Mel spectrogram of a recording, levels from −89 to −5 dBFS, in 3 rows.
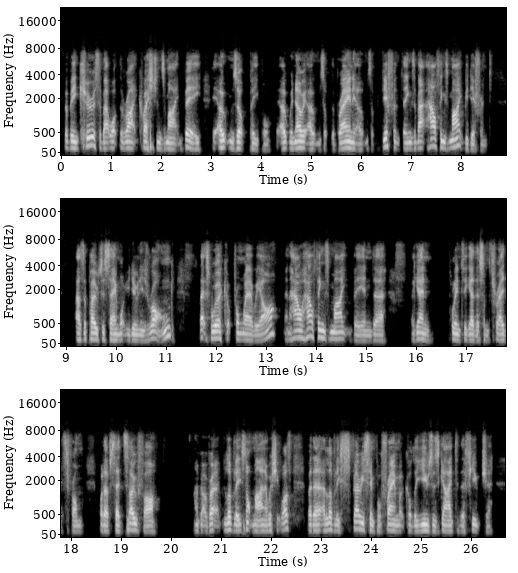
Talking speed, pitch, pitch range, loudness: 210 wpm, 125 Hz, 115-140 Hz, -22 LUFS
